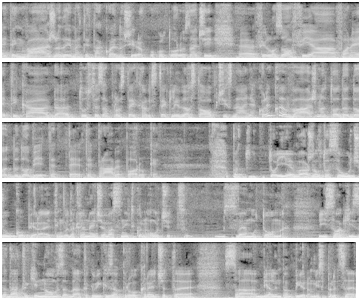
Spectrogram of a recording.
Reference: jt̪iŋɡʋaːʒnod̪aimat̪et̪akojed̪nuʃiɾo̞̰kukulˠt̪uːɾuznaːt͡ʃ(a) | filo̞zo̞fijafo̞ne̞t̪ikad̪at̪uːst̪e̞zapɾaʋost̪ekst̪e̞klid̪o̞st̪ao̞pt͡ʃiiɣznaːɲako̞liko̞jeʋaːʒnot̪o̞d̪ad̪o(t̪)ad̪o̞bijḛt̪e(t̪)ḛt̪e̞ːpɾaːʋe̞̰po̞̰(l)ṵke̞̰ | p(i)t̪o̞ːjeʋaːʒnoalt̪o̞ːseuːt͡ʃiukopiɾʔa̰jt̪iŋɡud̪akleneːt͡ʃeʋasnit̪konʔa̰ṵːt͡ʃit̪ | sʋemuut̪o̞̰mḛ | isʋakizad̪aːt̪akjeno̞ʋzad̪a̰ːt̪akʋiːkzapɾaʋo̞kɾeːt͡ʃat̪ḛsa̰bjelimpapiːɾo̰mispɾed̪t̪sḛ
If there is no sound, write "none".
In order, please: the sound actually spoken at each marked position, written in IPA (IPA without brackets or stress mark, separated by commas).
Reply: i, d̪, t̪, ɾ, a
